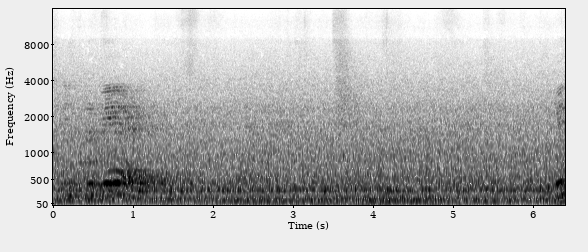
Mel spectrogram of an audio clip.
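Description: Steady hum of room noise, with a brief murmur from a man's voice about a second in.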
